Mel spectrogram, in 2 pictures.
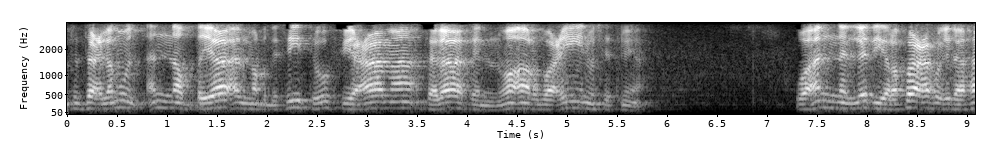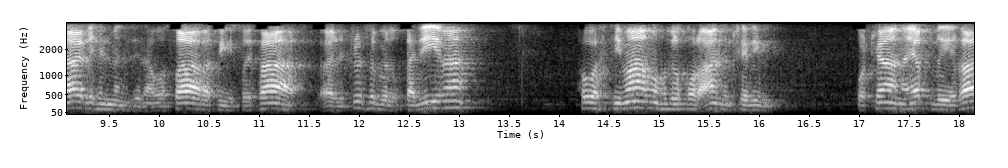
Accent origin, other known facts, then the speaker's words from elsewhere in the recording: Iraq; أنا عراقي وأنت شام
